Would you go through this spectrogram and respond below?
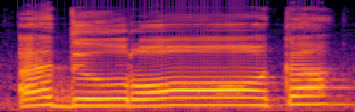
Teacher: دال ساکن ہے تو آواز پلٹ کر آئے گی، وما ادراک، را کے اوپر کھڑا زبر ہے، موٹا پڑھیں گے، کاف کو باریک پڑھیں گے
